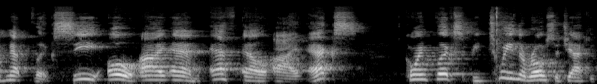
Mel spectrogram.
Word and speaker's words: CoinFlix: you would get the pick it's here it's coin flicks and in coinflix and we're the only company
